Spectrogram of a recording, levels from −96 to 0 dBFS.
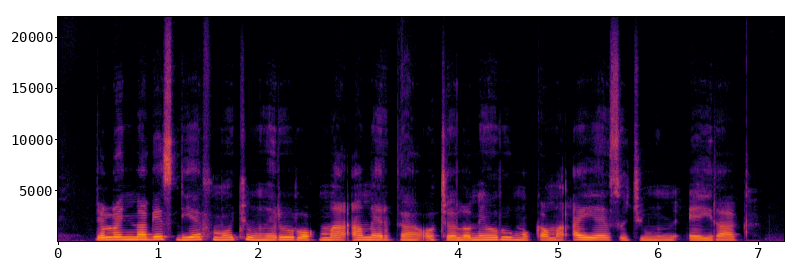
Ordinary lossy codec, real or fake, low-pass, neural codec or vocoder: none; fake; none; codec, 44.1 kHz, 3.4 kbps, Pupu-Codec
